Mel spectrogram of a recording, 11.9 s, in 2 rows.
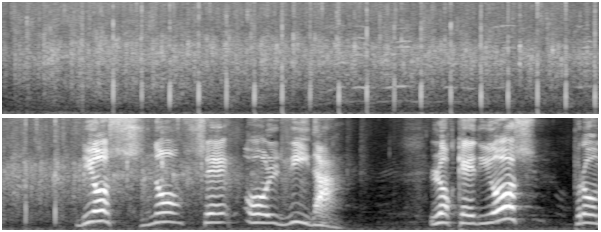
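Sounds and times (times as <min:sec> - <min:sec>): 
audience applause: 0:00.0 - 0:09.4
speech: 0:06.8 - 0:09.4, 0:10.3 - 0:11.9.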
